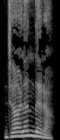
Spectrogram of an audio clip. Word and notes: ಜಾಲಂದ್ರ: jālandra

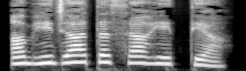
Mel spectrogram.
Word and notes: ಅಭಿಜಾತಸಾಹಿತ್ಯ: abhijātasāhitya

